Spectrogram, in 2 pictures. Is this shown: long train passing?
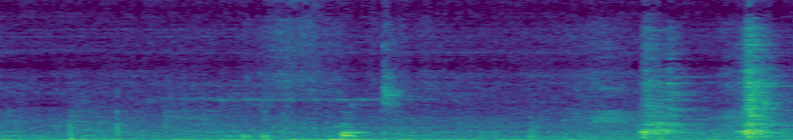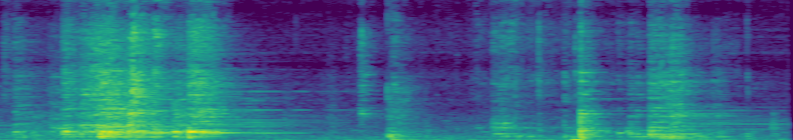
no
